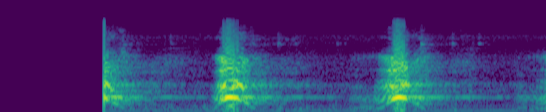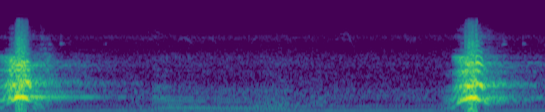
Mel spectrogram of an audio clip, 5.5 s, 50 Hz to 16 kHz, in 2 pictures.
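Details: Dobermann barking at a monkey: five loud, sharp barks with a rich harmonic stack, the first four coming roughly every 0.85 seconds, then a pause before a final bark; a low steady hum underneath.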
